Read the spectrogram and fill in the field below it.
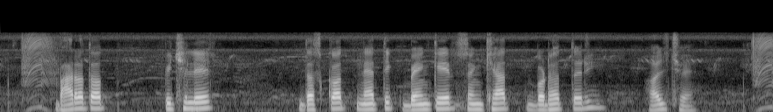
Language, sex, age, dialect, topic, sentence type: Magahi, male, 18-24, Northeastern/Surjapuri, banking, statement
